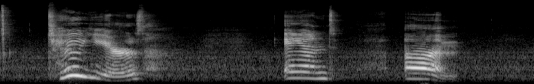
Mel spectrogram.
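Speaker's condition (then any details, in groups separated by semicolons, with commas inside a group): Cerebral palsy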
